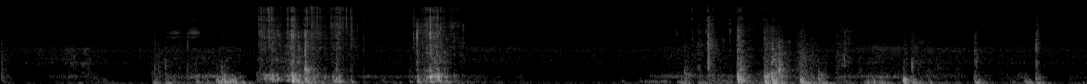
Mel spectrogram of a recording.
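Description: Scattered knocks and rustles of someone moving about and handling things in a room, in two clusters: one from about a second and a half to four and a half seconds in, another from about seven to nine and a half seconds in, with a quiet gap between.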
